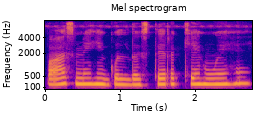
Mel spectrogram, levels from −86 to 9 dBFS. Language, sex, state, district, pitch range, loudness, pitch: Hindi, female, Uttar Pradesh, Lucknow, 195-210 Hz, -14 LUFS, 205 Hz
